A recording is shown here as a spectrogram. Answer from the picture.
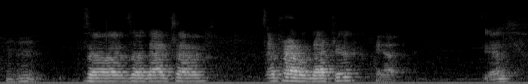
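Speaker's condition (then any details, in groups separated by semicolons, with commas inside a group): Muscular dystrophy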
